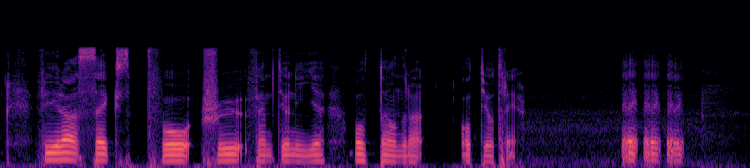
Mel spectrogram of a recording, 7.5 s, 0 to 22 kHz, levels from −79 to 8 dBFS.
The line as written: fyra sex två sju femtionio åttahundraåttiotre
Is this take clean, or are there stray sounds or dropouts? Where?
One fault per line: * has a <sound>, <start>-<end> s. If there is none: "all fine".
* has a laugh, 6.2-6.9 s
